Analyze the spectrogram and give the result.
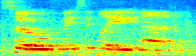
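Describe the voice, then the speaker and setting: A soft-voiced woman giving an informal explanatory talk at a public forum, speaking in a halting, hesitant way. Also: on the low side, fairly even intonation. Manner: halting, hesitant, loses her thread. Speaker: ballot measure proponent, debate speaker. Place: community grange hall. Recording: echoey hall, distant noisy microphone.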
